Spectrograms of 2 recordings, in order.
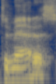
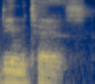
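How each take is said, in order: First: The name is said in an Americanized way. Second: The name is said in the Italian way. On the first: "it got Americanized into De, DeMattis" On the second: "it's really DeMatteis"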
